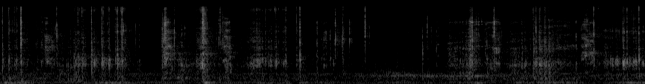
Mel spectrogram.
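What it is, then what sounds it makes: Dry soap bar. A utility knife blade shaves flakes off the edge of an oval, solid, dry pink soap bar held in a hand with long pink nails. Quick, crisp, bright scraping and crackling strokes follow one another, with dry ticking edges and little low end.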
